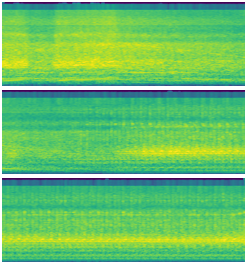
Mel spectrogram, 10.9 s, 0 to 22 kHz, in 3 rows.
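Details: Freshly in-frame rebuilt Detroit 671 two-stroke diesel in a 1948 GMC Silversides PD3751 Greyhound bus, first start, smoother than it has ever started before. Settles quickly from a rev into an even quick beat of about four pulses a second; normal idle.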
